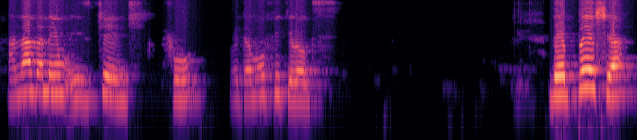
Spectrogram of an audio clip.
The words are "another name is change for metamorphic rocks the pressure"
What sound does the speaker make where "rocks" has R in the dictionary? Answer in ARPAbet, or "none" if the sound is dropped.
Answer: L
